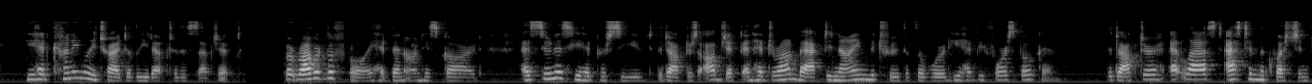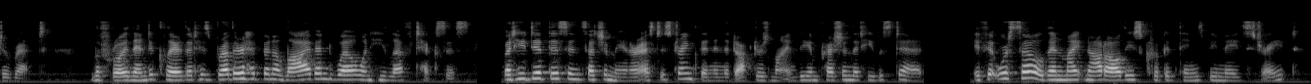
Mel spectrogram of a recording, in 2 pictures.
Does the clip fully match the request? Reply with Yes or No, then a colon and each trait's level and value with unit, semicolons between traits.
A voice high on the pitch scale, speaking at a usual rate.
No: high, 200 Hz; fast, 230 wpm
